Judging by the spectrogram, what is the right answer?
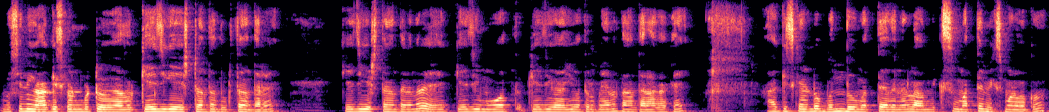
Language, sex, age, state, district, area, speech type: Kannada, male, 18-30, Karnataka, Chitradurga, rural, spontaneous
